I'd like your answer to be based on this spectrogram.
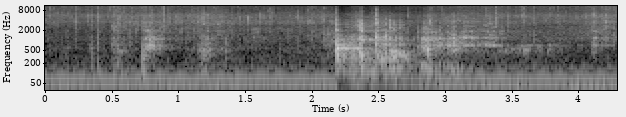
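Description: Black sesame pasta sizzles and fries in a pan while being stirred, a steady close crackle with scraping stir strokes and a louder burst midway.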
